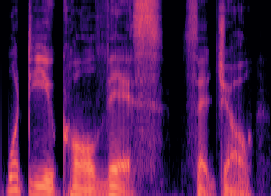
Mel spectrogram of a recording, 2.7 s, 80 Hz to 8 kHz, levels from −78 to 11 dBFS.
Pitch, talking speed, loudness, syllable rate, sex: 90 Hz, 155 wpm, -17 LUFS, 3.1 syllables/s, male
